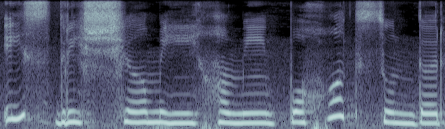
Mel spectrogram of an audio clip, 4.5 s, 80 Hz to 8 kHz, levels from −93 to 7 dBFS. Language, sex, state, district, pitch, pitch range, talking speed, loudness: Hindi, female, Punjab, Fazilka, 235 Hz, 220-240 Hz, 80 wpm, -14 LUFS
